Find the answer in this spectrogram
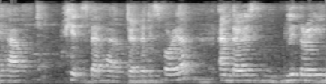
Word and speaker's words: dysphoria: 性别离散 diaspora, like DIASPORA, diaspora. It's pronounced dysphoria.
